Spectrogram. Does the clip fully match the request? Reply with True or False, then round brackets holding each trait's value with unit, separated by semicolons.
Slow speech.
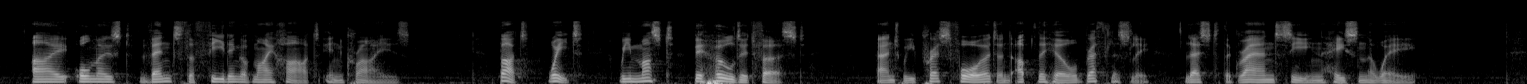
True (125 wpm)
